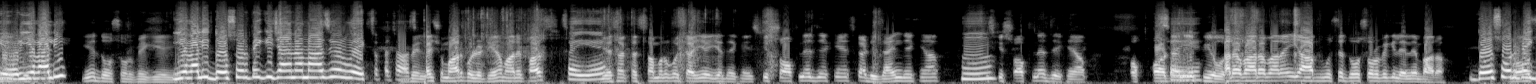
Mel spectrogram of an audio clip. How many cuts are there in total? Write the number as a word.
two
